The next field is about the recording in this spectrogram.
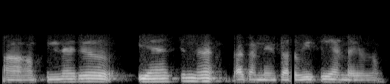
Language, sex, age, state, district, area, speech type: Malayalam, male, 30-45, Kerala, Malappuram, rural, conversation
